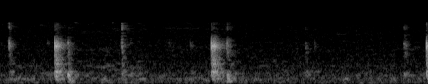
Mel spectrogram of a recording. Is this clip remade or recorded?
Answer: recorded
